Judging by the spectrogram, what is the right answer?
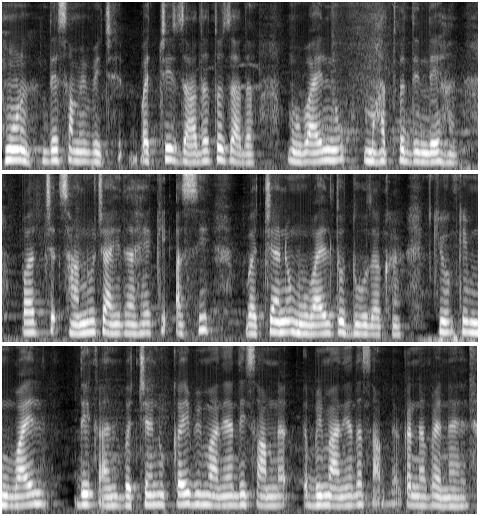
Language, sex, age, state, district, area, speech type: Punjabi, female, 30-45, Punjab, Shaheed Bhagat Singh Nagar, urban, spontaneous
